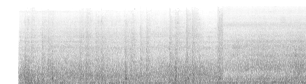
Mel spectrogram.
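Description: Railway station noise with trains running, starting abruptly, with a few sharp clicks about three and a half seconds in and a change in the noise about four and a half seconds in.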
